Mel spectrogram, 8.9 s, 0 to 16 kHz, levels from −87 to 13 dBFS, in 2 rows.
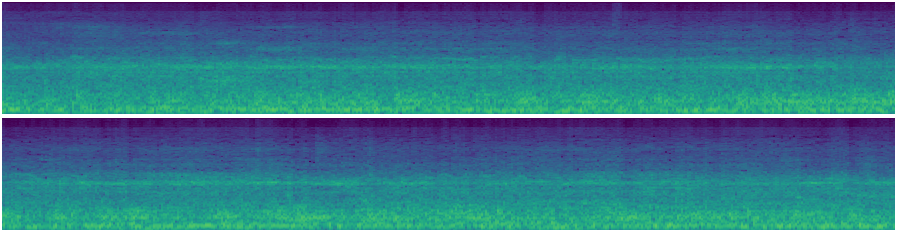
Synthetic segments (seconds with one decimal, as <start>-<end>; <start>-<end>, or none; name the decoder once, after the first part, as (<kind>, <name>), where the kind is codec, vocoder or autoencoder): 4.9-6.3 (codec, SNAC); 7.1-8.9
